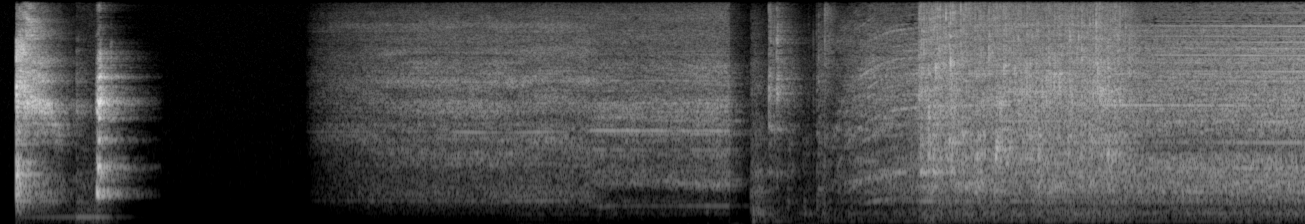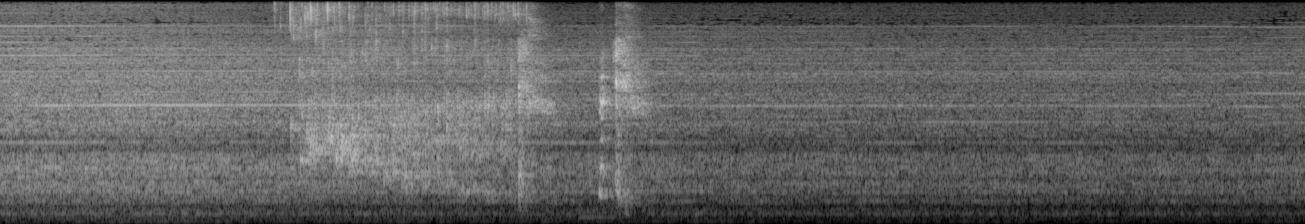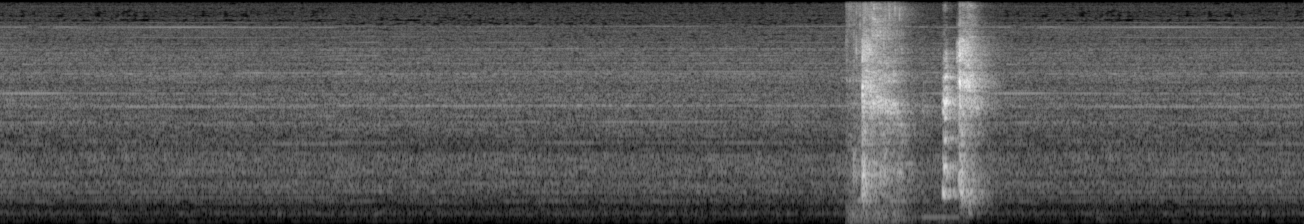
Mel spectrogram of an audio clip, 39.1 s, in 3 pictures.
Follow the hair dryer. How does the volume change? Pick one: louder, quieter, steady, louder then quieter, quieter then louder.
louder then quieter.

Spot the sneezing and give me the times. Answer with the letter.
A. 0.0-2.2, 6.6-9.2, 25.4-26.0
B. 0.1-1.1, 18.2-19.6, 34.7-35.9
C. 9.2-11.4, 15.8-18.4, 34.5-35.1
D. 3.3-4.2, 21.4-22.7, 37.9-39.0
B.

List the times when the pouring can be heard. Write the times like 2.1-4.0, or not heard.
9.2-11.4, 15.8-18.4, 34.5-35.1.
